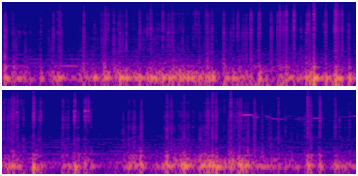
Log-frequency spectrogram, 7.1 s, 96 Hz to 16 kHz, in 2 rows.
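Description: Long red nails scratch and tap fast and continuously, with both hands, on the hollow metal mesh grille of a black microphone. The result is a dense, steady patter of crisp clicks over a low, full hum that centers around 160 Hz.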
